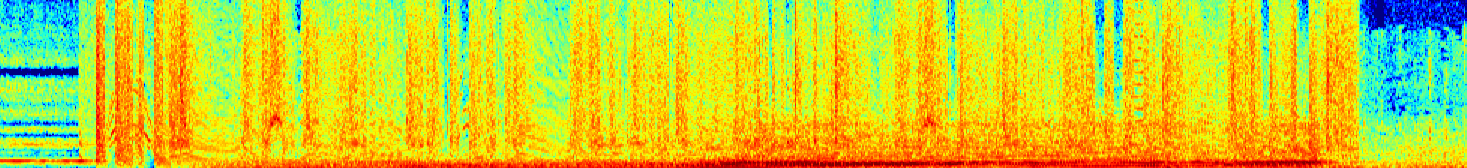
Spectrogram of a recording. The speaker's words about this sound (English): Those car sounds were sent in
